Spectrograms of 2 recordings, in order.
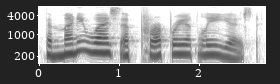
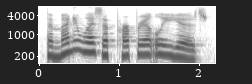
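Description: First: The sentence is spoken at a slower pace. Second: The sentence is spoken at a faster pace.

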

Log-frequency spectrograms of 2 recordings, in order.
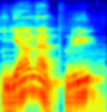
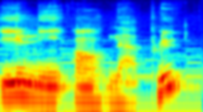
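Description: First: The phrase is contracted, with il and ne dropped. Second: The phrase is said in full, every word pronounced.

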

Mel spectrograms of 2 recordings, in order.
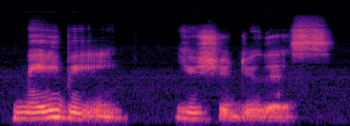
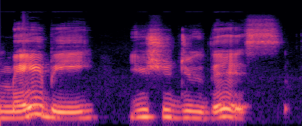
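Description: First: The tone is soft and kindly suggesting. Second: The tone is pushy and talking down. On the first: The speaker is offering a kind suggestion. The speaker calls it right. "you suggesting is so much better" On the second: The speaker is telling someone what to do. The speaker calls it wrong.

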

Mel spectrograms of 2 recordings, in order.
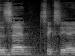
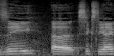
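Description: First: The letter Z is said as 'zed'. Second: The letter Z is said as 'zee'. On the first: This is the English or Australian way of saying it. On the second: This is the American way of saying it.

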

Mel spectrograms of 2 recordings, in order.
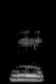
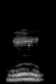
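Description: First: It is said with a nasal gli sound. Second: It is said with a nasal gli sound.

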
